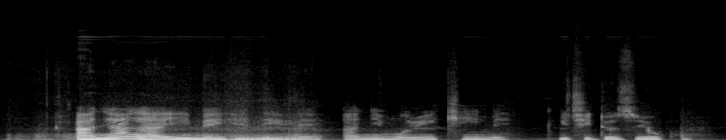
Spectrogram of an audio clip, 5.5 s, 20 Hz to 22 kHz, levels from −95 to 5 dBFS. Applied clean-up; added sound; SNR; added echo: neural mask model RNNoise.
